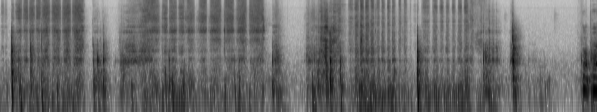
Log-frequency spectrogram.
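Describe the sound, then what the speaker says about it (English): A squeegee rubs and scrapes across vinyl on a DIY photo backdrop, pushing trapped air bubbles out through a small cut, in repeated broad strokes with short pauses between passes. "you can squeegee out the air through that cut"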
